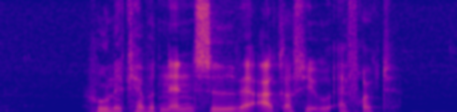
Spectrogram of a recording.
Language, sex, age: Danish, male, 26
